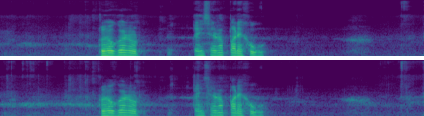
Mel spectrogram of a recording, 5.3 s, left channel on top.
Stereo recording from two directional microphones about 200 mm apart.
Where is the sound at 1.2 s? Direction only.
45° left (ahead or behind).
